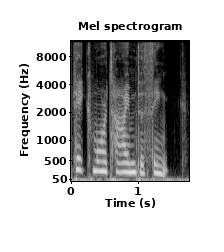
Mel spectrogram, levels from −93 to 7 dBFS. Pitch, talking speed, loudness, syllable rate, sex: 220 Hz, 170 wpm, -15 LUFS, 3.3 syllables/s, female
